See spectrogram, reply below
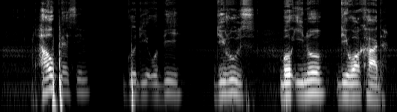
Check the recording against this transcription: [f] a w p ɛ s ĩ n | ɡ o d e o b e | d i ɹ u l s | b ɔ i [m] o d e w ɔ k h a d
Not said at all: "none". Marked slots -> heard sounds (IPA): h, n

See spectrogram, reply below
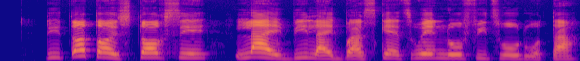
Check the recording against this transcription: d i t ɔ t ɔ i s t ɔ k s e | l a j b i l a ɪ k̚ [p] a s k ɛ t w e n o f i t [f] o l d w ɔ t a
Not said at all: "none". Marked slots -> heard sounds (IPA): b, h

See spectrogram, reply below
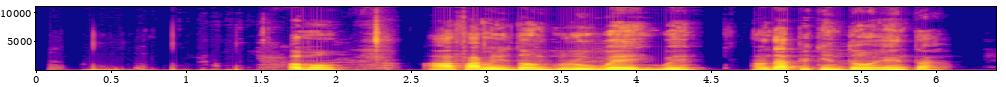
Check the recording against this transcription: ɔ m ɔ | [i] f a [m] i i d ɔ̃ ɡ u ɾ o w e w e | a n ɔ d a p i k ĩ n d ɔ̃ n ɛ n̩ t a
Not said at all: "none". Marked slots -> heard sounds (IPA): a, m

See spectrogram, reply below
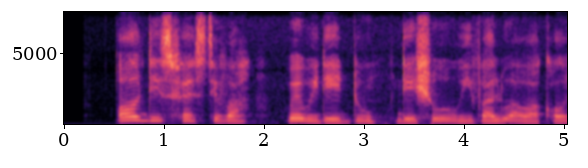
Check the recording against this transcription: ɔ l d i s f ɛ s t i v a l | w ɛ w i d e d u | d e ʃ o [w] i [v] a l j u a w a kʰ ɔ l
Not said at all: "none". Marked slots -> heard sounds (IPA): w, v

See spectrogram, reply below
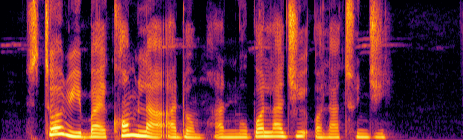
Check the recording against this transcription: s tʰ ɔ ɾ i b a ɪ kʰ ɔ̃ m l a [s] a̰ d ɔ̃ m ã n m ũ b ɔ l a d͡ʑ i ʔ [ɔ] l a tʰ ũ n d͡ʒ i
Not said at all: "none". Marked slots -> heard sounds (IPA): none, ɔ

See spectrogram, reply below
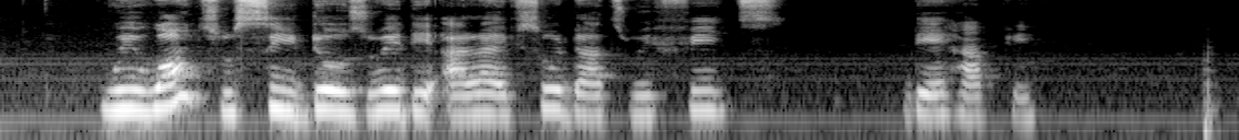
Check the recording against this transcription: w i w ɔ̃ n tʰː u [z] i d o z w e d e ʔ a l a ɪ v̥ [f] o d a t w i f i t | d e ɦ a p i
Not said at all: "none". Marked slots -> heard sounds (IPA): s, s

